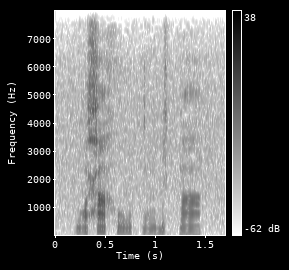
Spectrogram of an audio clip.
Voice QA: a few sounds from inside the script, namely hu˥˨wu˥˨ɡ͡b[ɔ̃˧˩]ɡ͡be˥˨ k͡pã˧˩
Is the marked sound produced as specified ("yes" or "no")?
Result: yes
